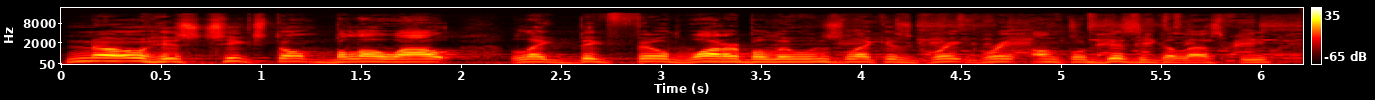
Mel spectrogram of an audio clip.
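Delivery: ordinary delivery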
